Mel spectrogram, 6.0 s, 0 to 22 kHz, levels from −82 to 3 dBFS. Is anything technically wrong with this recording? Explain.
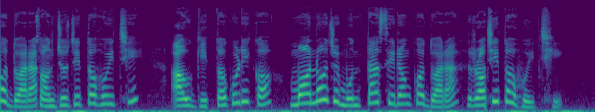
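Yes. At 0.35–0.38 s, 2.70–2.73 s and 4.84–4.86 s the speech briefly jumps ahead with a short chirp, burst of noise or short hole. This is likely a broken MP3 bit reservoir: after a dropped frame, the next frame borrows data from bytes that belong elsewhere, and the frames here are 24 ms long.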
